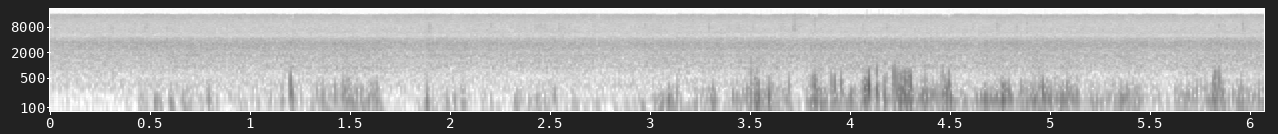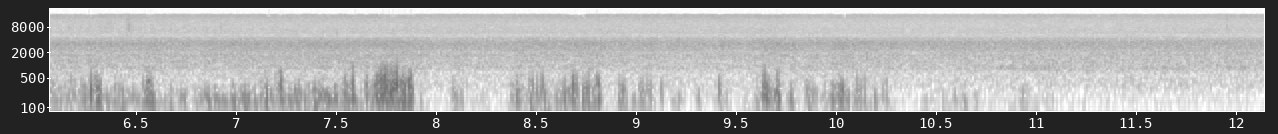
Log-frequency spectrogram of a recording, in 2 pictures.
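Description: Wind buffeting the microphone in irregular gusts: low rumbles that come and go from about half a second in, loudest around four and eight seconds, dying away near the end.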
